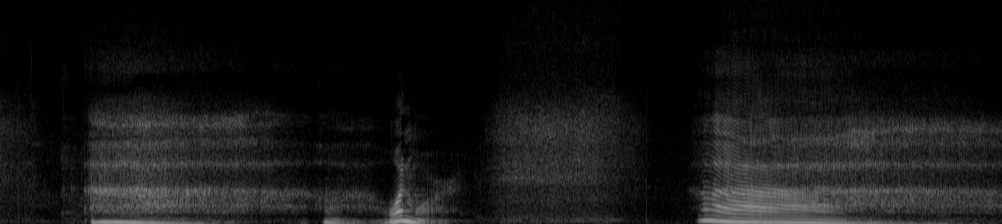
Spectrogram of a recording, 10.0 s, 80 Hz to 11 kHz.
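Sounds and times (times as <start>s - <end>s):
deep breath in through the nose and out through the mouth: 0.0s - 3.8s, 4.8s - 10.0s
speech: 3.9s - 4.5s.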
